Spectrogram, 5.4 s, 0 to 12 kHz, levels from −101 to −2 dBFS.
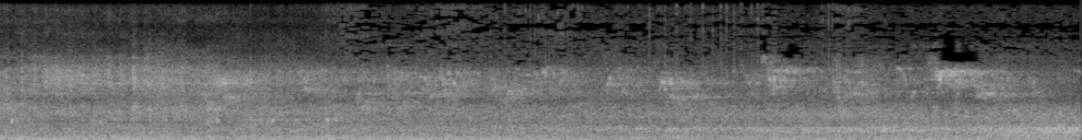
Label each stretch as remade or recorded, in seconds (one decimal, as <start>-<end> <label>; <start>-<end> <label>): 0.0-1.7 remade; 1.7-5.4 recorded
